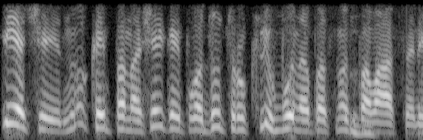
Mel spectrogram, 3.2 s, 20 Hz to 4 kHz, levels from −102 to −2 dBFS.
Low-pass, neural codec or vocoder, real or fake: 3.6 kHz; none; real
